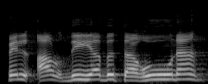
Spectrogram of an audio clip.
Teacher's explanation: یہاں پر ہم را کو پر پڑھیں گے, باریک نہیں پڑھیں گے.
